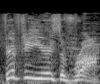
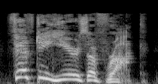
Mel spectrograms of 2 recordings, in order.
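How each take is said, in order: First: It is said quickly, as fast as possible. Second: It is said at an ordinary reading pace.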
